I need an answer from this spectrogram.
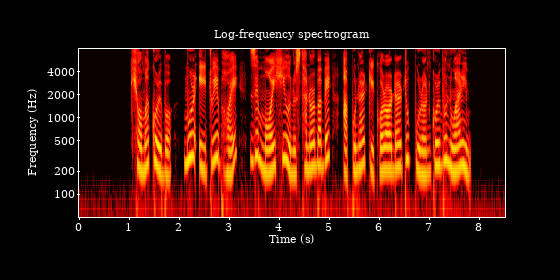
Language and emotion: Assamese, fearful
